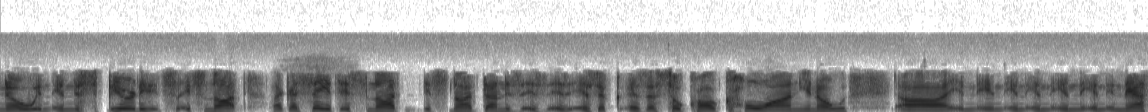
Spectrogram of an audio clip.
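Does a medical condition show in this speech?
Yes: stuttering; stuttering since age 4, gigantic obstacle in high school; here repeated sounds, repeated words.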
